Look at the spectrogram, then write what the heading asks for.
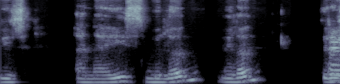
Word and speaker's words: Anaïs Millon: So maybe you can say it properly. I always like guests to say their name the way you say it, so everyone can hear. Anaïs Millon. Anaïs Millon.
